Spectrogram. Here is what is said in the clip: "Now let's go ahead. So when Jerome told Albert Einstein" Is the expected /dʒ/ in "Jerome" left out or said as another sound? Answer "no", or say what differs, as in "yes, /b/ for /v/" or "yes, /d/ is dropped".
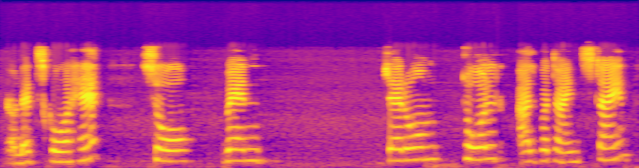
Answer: no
